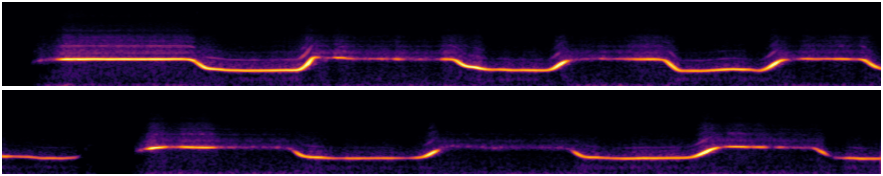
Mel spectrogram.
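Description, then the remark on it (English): A person whistles alone, a clear tune that steps back and forth between a higher and a lower note in a steady, repeating pattern, with a brief pause midway. “I'll whistle the tone while we wait.”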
